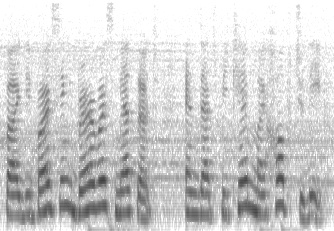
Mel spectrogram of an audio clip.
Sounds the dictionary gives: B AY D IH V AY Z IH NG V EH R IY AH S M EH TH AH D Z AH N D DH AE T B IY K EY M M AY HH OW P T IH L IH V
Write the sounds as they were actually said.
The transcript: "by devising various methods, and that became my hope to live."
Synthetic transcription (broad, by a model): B AY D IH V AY S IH NG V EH R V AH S M EH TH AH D AH N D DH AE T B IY K EY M M AY HH OW P T IH L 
